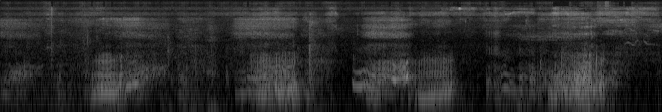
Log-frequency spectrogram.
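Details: Staffordshire Bull Terrier puppies asleep in a basket after a full day of play in the garden, snoring loudly; rough, breathy snores in four bursts, roughly one every one and a half seconds.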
